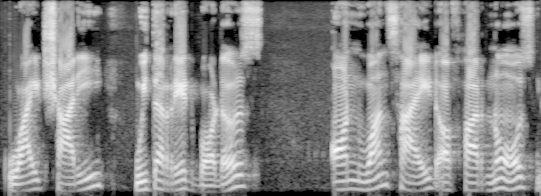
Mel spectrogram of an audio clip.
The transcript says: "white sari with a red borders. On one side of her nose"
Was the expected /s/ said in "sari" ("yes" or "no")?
no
